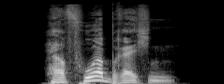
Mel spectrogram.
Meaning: to burst through
- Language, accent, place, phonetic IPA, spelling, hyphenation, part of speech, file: German, Germany, Berlin, [hɛɐ̯ˈfoːɐ̯ˌbʁɛçn̩], hervorbrechen, her‧vor‧bre‧chen, verb, De-hervorbrechen.ogg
